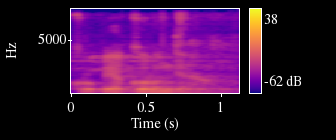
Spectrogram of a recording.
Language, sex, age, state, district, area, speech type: Marathi, male, 18-30, Maharashtra, Osmanabad, rural, spontaneous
